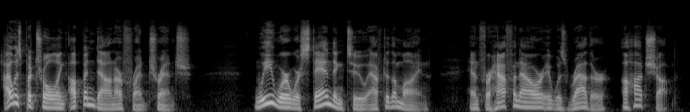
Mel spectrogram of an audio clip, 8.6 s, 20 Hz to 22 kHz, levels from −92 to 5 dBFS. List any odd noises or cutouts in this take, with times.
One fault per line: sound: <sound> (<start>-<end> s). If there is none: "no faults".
no faults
